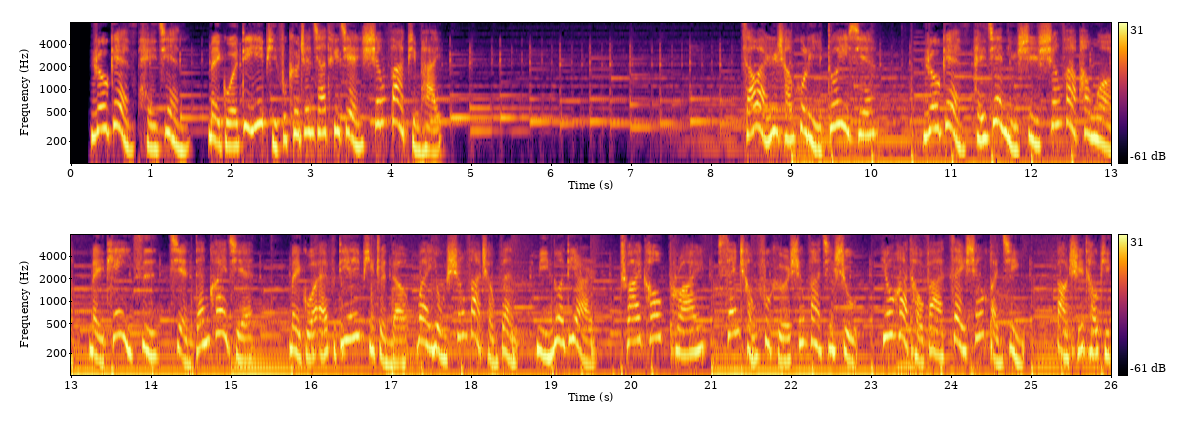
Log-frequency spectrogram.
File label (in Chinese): 女 品牌广告 生发泡沫 御姐高级; 高端大气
